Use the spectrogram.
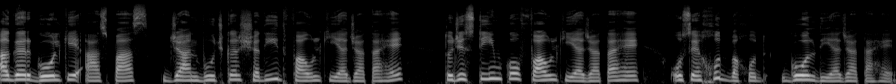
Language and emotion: Urdu, neutral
